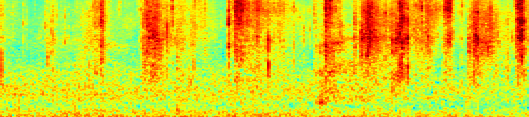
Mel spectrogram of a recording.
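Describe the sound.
Footsteps of people out on a walk, a steady run of soft crunching steps over a constant hiss of background noise.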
